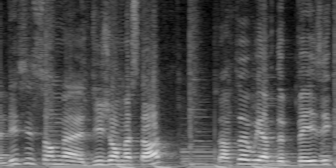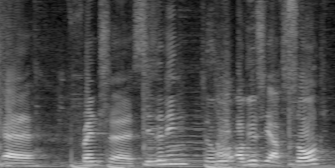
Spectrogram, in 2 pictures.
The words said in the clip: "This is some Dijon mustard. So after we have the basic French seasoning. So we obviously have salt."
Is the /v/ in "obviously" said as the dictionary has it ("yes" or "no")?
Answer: yes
